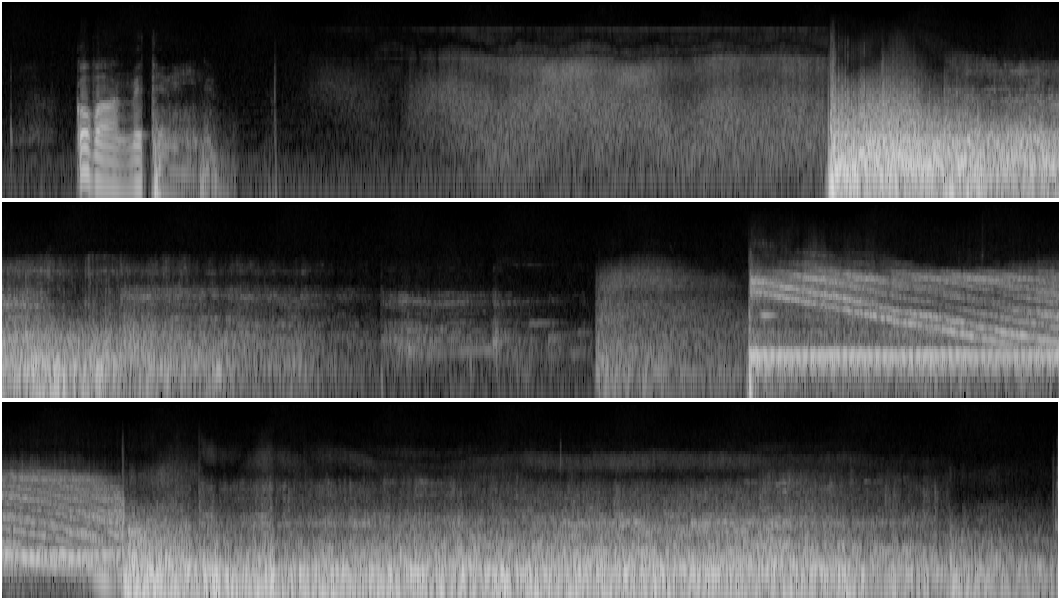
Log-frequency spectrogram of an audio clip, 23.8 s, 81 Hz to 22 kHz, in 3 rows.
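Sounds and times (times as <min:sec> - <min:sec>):
speech: 0:00.6 - 0:01.4
loud explosions booming into heavy rumbling: 0:06.1 - 0:09.6, 0:12.4 - 0:23.7
falling sweeping tones: 0:12.4 - 0:23.0
sustained low roar: 0:14.5 - 0:23.0.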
